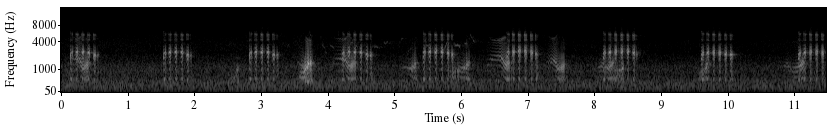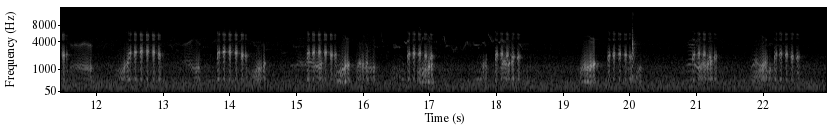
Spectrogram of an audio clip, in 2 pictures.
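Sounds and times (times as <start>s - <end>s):
frogs croaking with pulsed rattles and grating calls: 0.1s - 0.6s, 1.5s - 8.8s, 9.6s - 10.2s, 10.8s - 18.5s, 19.2s - 20.2s, 20.8s - 22.6s.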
